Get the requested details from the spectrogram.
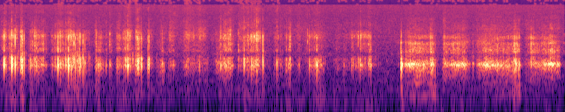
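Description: Fingertips and nails tap and scratch the board cover of a solid, medium navy-blue cloth-covered hardcover book held close to the mic. Bursts of quick, dry taps and rustling scratches have a hollow midrange tone. After a brief pause, louder, steadier scratching resumes.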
